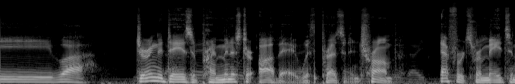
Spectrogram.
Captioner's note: through translator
